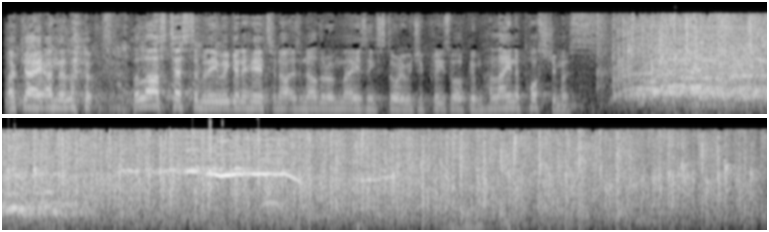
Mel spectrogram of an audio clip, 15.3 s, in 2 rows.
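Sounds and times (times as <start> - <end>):
speech: 0.0 - 6.1
large crowd applauding: 6.0 - 15.2
whistle or cheer: 6.2 - 11.8.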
